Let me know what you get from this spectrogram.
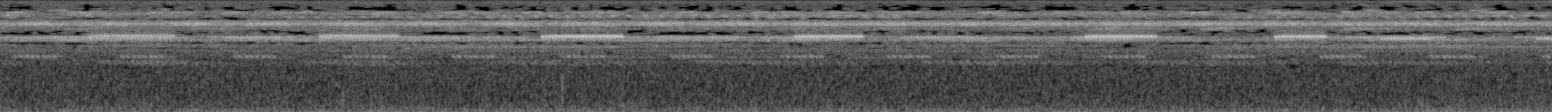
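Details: Crickets chirping in a park in the evening: steady high ringing trills overlaid with short pulsed chirps repeating roughly every second, louder bursts at intervals, no other clear sounds.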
